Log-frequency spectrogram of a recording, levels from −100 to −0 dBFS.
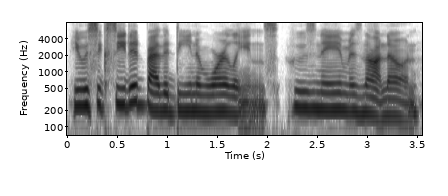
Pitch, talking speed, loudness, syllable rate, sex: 200 Hz, 220 wpm, -18 LUFS, 5.1 syllables/s, female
